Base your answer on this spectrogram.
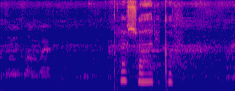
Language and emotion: Russian, sad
